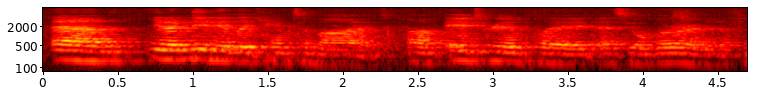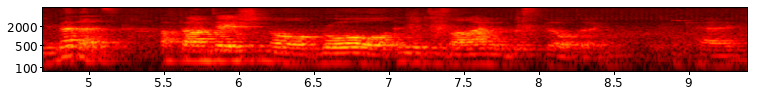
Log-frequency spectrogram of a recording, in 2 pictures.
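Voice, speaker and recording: Speaking at normal speed in a low, slightly mellow voice, a department chair offers an upbeat welcome at a ceremony, often saying um. It's captured far away through an amplified mic in a very echoey lecture hall, with a little hiss or hum.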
